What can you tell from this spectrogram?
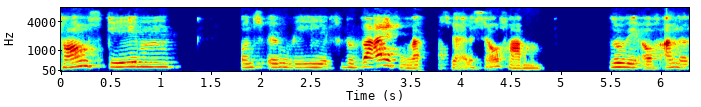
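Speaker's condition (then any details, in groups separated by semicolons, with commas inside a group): Down syndrome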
